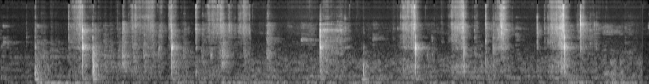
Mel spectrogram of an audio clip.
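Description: Knife chopping an onion into small pieces on a board, a series of irregular close taps and scraping cuts, with no voices.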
